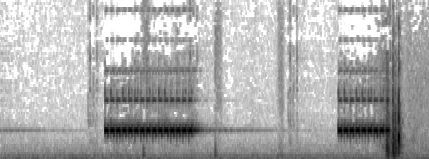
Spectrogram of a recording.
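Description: Telephone with a high, rapidly pulsing electronic ring, ringing twice in rings of about a second; the second ring is cut short near the end by a click as the phone is picked up.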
